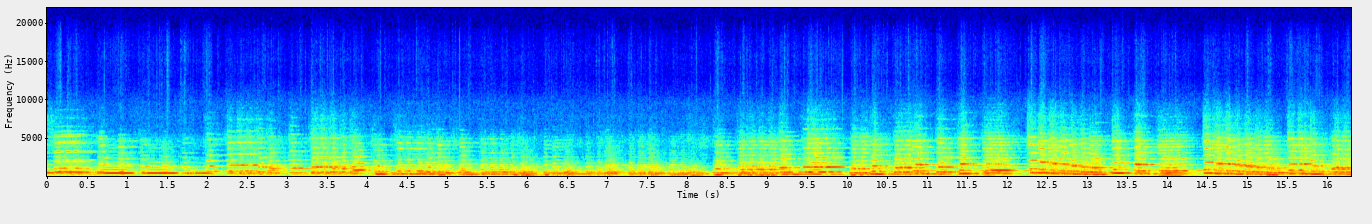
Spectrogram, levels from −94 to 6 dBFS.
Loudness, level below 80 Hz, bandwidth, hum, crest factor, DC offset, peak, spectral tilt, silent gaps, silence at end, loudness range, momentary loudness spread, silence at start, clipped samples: -16 LUFS; -48 dBFS; 11.5 kHz; none; 14 dB; under 0.1%; -2 dBFS; -5 dB/octave; none; 0 s; 5 LU; 7 LU; 0 s; under 0.1%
